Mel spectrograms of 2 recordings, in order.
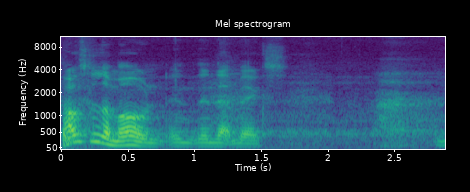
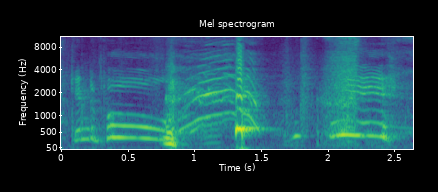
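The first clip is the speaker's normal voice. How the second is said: high, laughing cheer. Real, not acted.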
